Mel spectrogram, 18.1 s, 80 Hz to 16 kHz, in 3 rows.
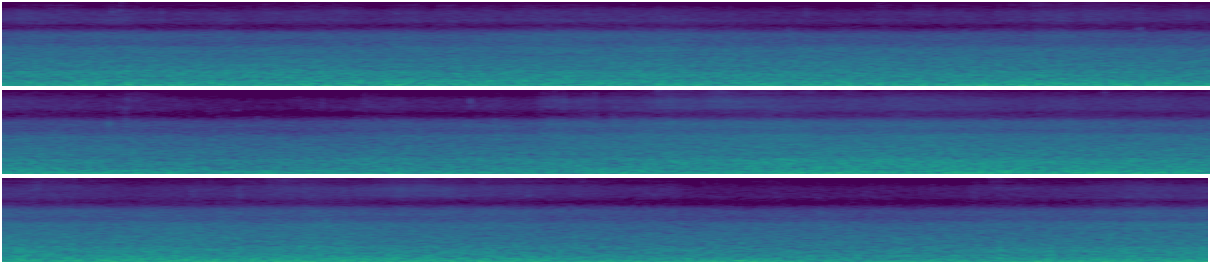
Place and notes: {
  "title": "Hualien City, Taiwan - Sound of the waves",
  "date": "2013-11-05 12:56:00",
  "description": "Sound of the waves, Binaural recordings, Sony PCM D50+ Soundman OKM II",
  "latitude": "23.97",
  "longitude": "121.61",
  "altitude": "7",
  "timezone": "Asia/Taipei"
}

